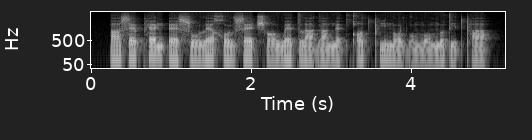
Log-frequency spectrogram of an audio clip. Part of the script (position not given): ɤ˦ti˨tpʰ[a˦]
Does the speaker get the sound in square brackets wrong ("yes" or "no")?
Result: no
